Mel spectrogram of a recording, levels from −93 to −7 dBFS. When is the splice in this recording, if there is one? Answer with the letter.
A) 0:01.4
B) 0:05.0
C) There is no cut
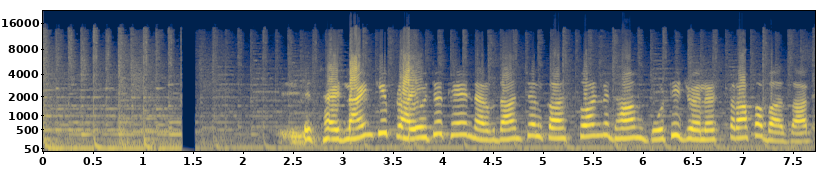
A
